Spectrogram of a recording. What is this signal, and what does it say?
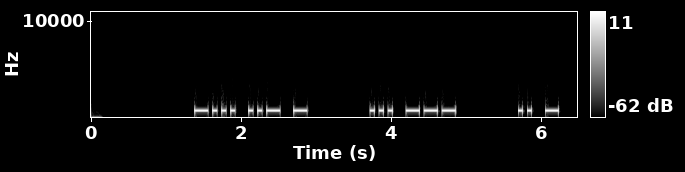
Morse code, heard as a keyed tone, about 20 wpm, 700 Hz. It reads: BUT SO IT
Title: 2x Word-Spacing - Sentences from Top 100 Words - 20wpm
